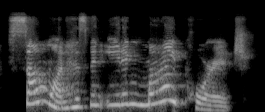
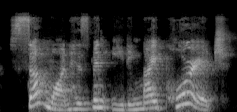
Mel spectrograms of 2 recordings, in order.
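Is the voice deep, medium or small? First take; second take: small; deep. First: It is said in a wee small voice. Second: It is said in a great big deep voice.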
